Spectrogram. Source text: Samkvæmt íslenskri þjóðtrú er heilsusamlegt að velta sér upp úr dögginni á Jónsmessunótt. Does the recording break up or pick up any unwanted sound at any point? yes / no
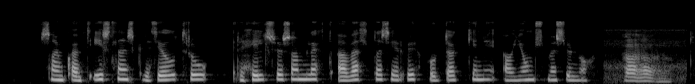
yes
